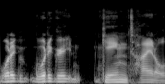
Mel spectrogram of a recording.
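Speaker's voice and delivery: normal talking voice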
